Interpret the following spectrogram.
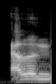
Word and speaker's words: Elon: squeeze based on okay ellen it's just uh gigaflourish ellen is like that is the tv show you know ellen the whatever yeah that's basically how you say it yeah um but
